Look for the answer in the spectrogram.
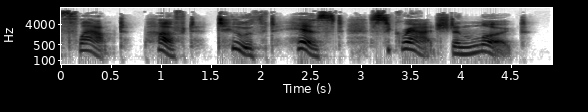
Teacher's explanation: It's pronounced as a T when the base word ends in a voiceless consonant.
